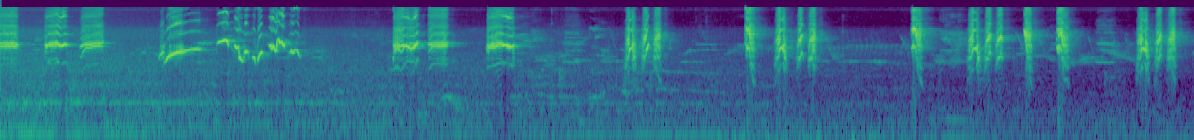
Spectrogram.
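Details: Female Oriental magpie-robin calling a male, used to get other males to sing. Early twisting whistles and rasps give way to many short, sharp, harsh bursts spaced irregularly through the rest.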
